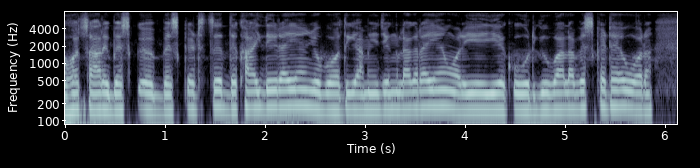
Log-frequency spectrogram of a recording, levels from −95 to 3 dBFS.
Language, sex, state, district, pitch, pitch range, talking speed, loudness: Hindi, male, Chhattisgarh, Kabirdham, 155 Hz, 150-165 Hz, 245 wpm, -24 LUFS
